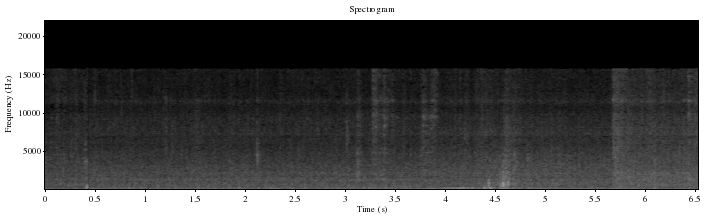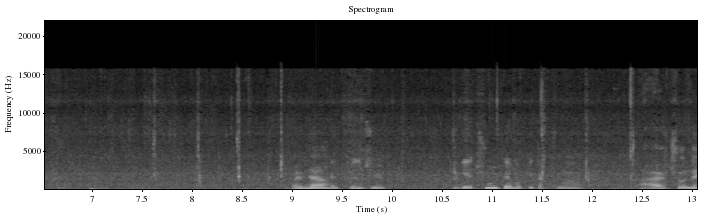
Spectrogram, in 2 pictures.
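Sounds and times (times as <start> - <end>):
low rumble: 0.0 - 10.6
rain falling on a tarp: 0.0 - 13.0.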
